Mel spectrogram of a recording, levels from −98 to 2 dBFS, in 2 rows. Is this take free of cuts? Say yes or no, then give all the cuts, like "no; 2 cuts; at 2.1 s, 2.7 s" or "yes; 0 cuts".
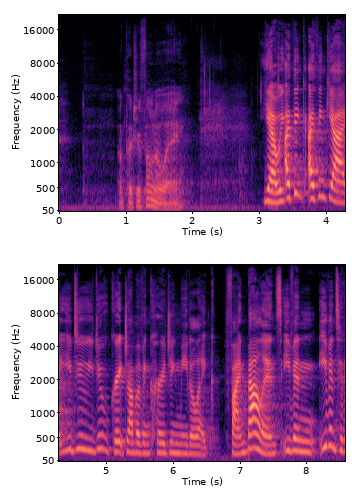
no; 2 cuts; at 3.4 s, 6.7 s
